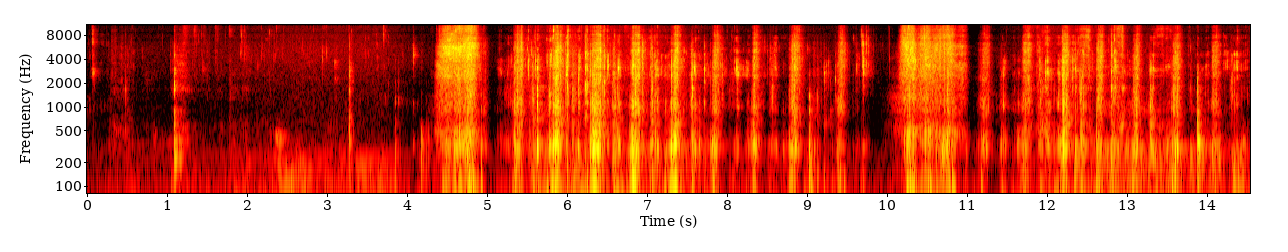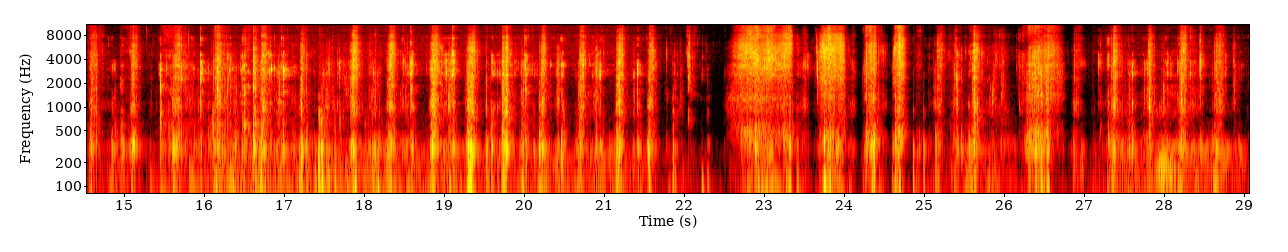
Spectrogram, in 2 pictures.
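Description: Close-miked mouth sounds of eating spicy black bean sauce with chopped green chilies: steady wet chewing with crunching, broken by a few short, louder bursts.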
